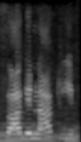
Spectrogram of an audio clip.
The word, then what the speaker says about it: saganaki: where we're headed we are here at the saganaki booth is that correct how you say it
